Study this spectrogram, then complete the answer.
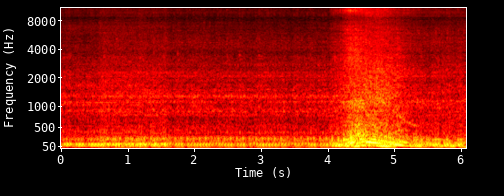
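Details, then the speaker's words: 1999 Honda Rebel 250, obtained free, before any servicing: even twin idle with a steady beat, then a clean rev blip falling back smoothly; runs and sounds good, owner expects it to clear up with fresh oil. "A free motorcycle that runs and it sounds really good. I'm sure it'll clear up and once you put some fresh oil and stuff into it, so."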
